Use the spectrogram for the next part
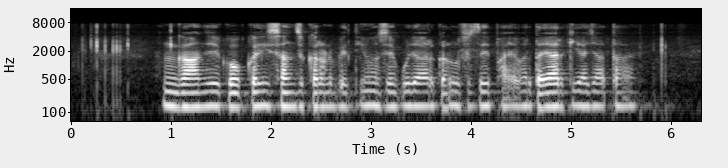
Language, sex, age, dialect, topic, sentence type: Hindi, male, 18-24, Kanauji Braj Bhasha, agriculture, statement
